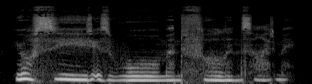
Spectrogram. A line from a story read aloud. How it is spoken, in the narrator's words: she whispered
